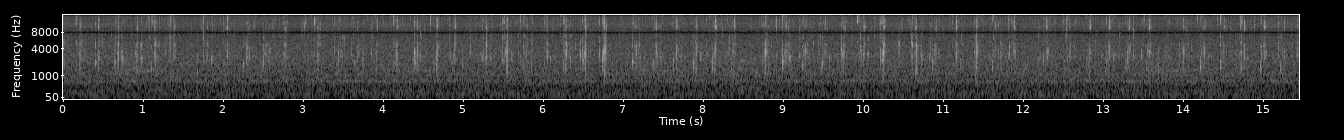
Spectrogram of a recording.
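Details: Ragdoll cat named Mojio lapping water during its everyday drinking routine; steady run of crisp wet clicks, about four each second, continuing throughout against a faint hiss.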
